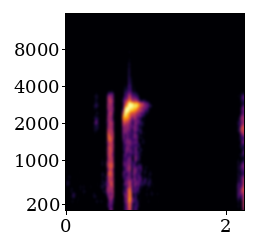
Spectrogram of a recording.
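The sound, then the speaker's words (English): Chickens screaming in short, shrill bursts: a brief squawk, then a louder piercing high-pitched cry, and after a pause another squawk starting at the very end. No one speaks. “Sorry to take you off speaker so that you don't catch the screaming chickens in the background.”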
